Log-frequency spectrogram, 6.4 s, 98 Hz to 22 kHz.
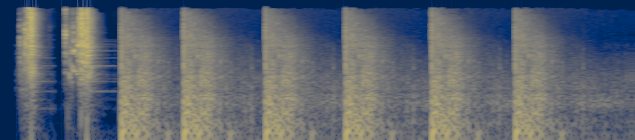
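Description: Logo-intro sound effects: two quick sharp bursts, then six heavy impact hits about 0.8 s apart, each trailing off in a long reverberant decay.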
